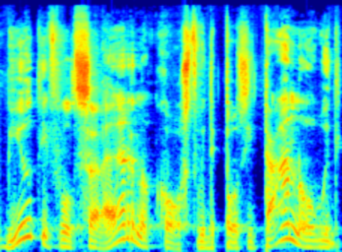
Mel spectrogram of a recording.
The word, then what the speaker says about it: Positano: I am saying these names for two reasons. First, this is the actual Italian pronunciation, so it is nice for me. I'm really happy to say your names like Avellino, Ariano, Irpino. This is the exact Italian pronunciation.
